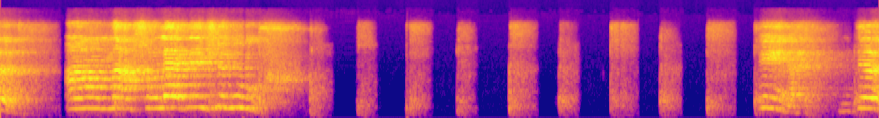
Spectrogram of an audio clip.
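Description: A woman speaks energetically into a microphone.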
